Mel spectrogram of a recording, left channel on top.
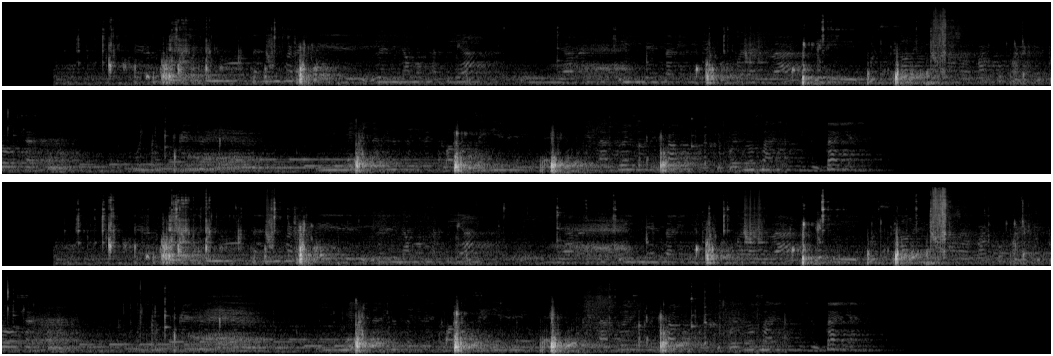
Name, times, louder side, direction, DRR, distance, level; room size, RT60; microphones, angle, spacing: sound 1, 0.5-18.3, right 3 dB, 45° right, 1.1 m, -35 dB
voice 1, 1.3-11.2 11.8-13.4 13.6-19.1, equal, 5° right, -2 dB, 3.0 m, -48 dB
sound 2, 8.9-17.5, right 1 dB, 30° right, 2.6 m, -51 dB
25.0 x 24.0 x 9.5 m, 1.2 s
head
